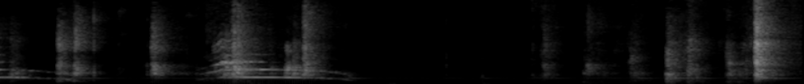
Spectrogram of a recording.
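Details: Young rescued kittens in foster care during feeding time, one nibbling at another's leftover food; several short meows with faint harmonics, a thin steady hum beneath, quiet gaps between calls.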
